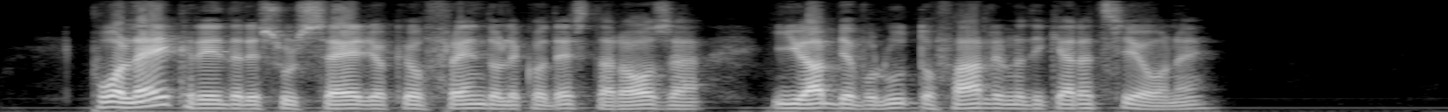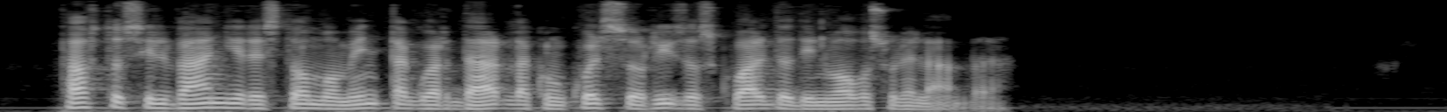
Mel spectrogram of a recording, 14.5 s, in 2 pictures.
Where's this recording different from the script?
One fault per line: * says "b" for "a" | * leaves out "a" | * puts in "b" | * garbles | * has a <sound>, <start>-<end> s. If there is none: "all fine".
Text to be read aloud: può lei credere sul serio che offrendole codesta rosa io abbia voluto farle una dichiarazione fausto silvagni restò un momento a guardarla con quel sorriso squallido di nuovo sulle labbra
all fine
